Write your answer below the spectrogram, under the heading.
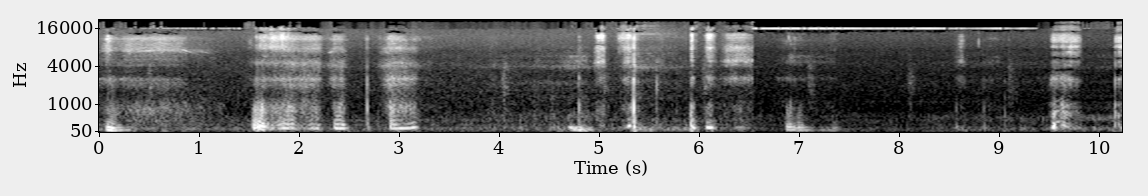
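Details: Sleeping pet dog named Byeol, a late-morning sleeper, snoring loudly while smiling in its sleep indoors: rough, wheezy snorts and rattling breaths in irregular bursts, several close together then quiet gaps.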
